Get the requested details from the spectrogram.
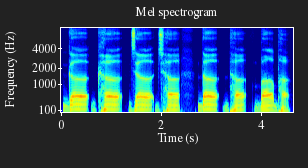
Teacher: तो ग बोलते वक्त जो कंपन महसूस हुआ था ना, बस उसी को कहते हैं घोष ध्वनि। मतलब ये वो आवाजें हैं जिन्हें बोलते टाइम हमारे स्वर तंतु यानी कि वोकल कॉर्ड्स वाइब्रेट करते हैं। ये आवाजें थोड़ी सॉफ्ट और गूंजने वाली होती हैं।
